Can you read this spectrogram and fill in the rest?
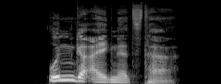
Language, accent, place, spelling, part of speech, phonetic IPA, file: German, Germany, Berlin, ungeeignetster, adjective, [ˈʊnɡəˌʔaɪ̯ɡnət͡stɐ], De-ungeeignetster.ogg
- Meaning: inflection of ungeeignet: 1. strong/mixed nominative masculine singular superlative degree 2. strong genitive/dative feminine singular superlative degree 3. strong genitive plural superlative degree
